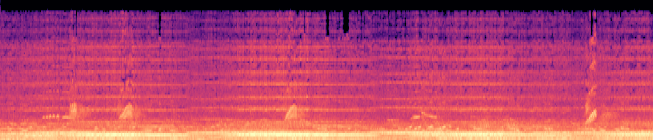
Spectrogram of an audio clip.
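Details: Several howler monkeys roar together in a deep, sustained, droning chorus that swells and fades in long waves every few seconds, with faint short bird chirps above.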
